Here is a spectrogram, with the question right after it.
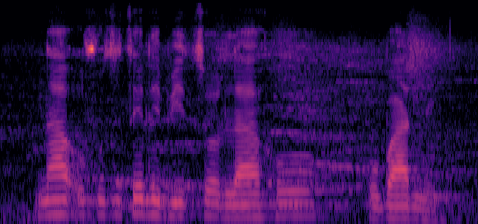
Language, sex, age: Southern Sotho, male, 20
